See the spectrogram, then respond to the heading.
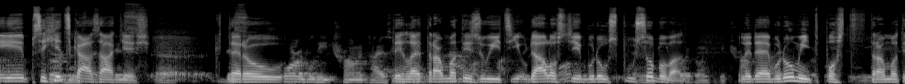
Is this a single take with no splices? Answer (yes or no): yes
